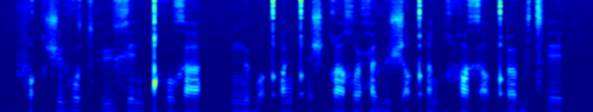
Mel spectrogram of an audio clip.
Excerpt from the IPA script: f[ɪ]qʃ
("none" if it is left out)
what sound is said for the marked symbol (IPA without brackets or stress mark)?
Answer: ɪ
